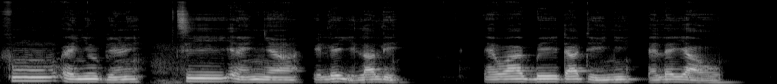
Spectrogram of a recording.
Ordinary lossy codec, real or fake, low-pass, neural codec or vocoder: none; real; none; none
